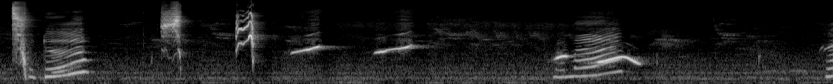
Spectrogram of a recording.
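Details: Green Indian ringneck parakeet kept as a pet talking bird produces scattered rising whistles, a few sharp high chirps and one longer nasal harmonic call, separated by pauses of about a second, against faint indoor background hum.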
